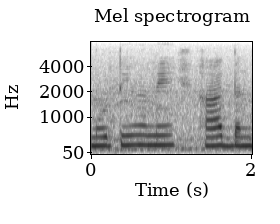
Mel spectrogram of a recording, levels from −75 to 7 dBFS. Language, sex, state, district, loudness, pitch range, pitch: Hindi, female, Chhattisgarh, Bilaspur, -14 LUFS, 230-255 Hz, 235 Hz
